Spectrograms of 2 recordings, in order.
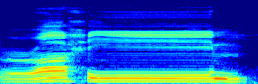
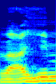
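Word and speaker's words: رحيم: হবে গুণ তাংজিলাল আজিজির রহিম এখানে রাহিম বলা যাবে না সুন্দর করে রহিম বলতে হবে রহিম একসাথে হবে তানজিলাল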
